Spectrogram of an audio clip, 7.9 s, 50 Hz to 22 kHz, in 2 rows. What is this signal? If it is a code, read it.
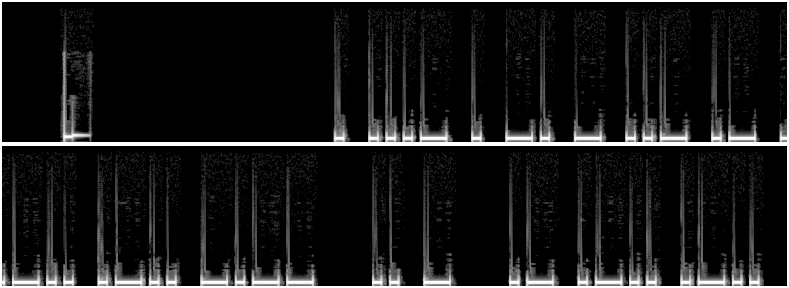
Morse code, heard as a keyed tone, about 28 wpm, 700 Hz. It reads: EVENTUALLY IT ALL
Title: A Sound Of Thunder 28wpm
